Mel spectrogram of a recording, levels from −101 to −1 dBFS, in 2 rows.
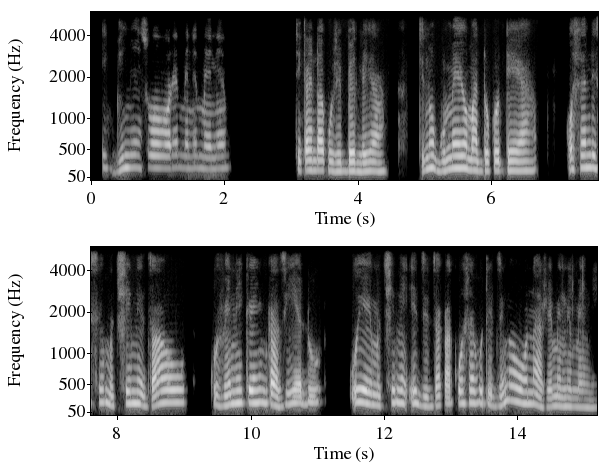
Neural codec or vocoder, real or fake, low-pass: codec, 16 kHz, 4 kbps, X-Codec, WavLM features, trained on Multilingual LibriSpeech; fake; 5.4 kHz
